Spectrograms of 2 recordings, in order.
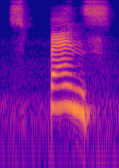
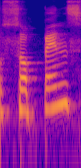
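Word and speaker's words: span: Attention स्पेंस इसको सपेंस नहीं पढ़ना है।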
